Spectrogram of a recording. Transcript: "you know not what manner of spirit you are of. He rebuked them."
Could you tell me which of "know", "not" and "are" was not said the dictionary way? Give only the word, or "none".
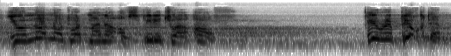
are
